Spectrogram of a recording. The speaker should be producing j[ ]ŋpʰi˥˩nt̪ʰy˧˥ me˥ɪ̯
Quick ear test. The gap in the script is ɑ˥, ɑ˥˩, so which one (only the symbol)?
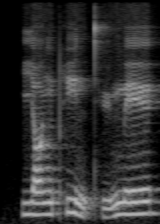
ɑ˥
